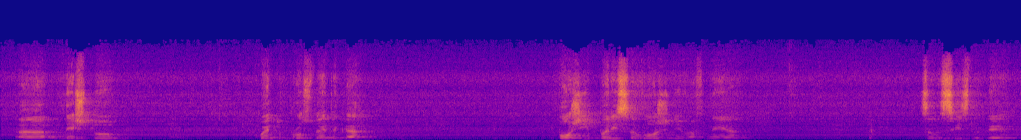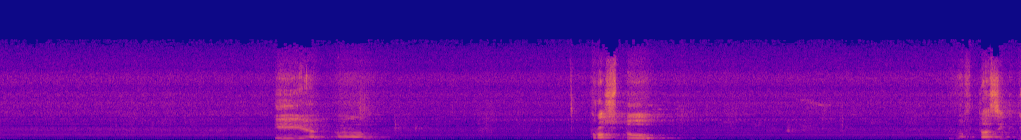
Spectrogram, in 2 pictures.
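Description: A middle-aged man speaks with emphasis through a microphone, in bursts with pauses, in an echoing room.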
